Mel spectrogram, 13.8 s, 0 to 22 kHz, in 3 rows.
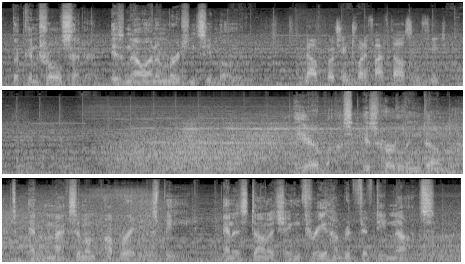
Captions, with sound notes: The control center is now on emergency mode. - Now approaching 25,000 feet. (turbines whining) - [Voiceover] The Airbus is hurtling downwards at maximum operating speed, an astonishing 350 knots.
